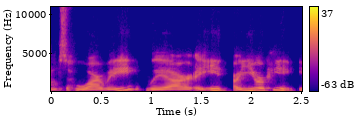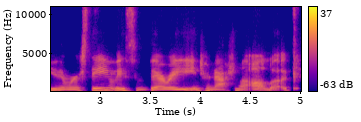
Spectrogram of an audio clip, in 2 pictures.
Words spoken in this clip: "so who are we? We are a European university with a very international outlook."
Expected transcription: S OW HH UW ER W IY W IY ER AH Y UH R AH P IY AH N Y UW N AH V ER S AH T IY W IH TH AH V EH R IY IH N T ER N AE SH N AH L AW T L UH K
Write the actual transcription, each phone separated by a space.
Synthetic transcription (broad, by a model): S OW HH UW ER W IY W IY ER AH Y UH R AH P IY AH N Y UW N AH V ER S AH T IY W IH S AH V EH R IY IH N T ER N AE SH N L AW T L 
